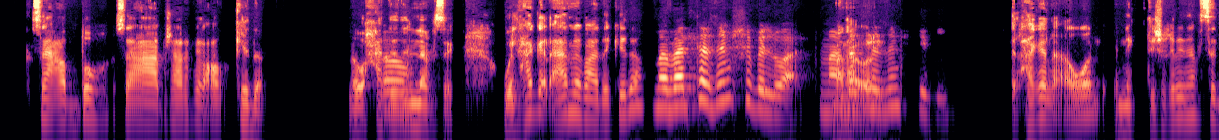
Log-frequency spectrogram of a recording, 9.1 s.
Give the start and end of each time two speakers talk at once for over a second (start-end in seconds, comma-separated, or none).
none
